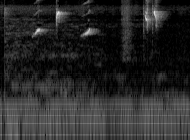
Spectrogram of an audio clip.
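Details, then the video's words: Vigorous orange-headed thrush song with loud 'shooting' phrases and mimicry fillers, aimed at coaxing silent birds to sing: clear rising whistles, a sharp high note, then a doubled high chirp, over a steady low hum. "KONIN GACOR NEMBAK ISIAN PANCINGAN KONIN MACET BUNYI"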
